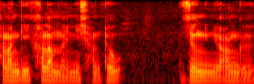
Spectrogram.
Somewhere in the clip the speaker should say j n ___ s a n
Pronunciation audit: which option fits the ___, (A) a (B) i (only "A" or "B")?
B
